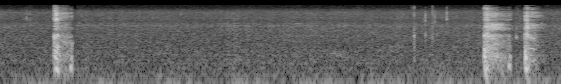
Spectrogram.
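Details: Severe cough: three harsh, forceful coughs, a single cough and then a close pair after a quiet pause, in a still room.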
